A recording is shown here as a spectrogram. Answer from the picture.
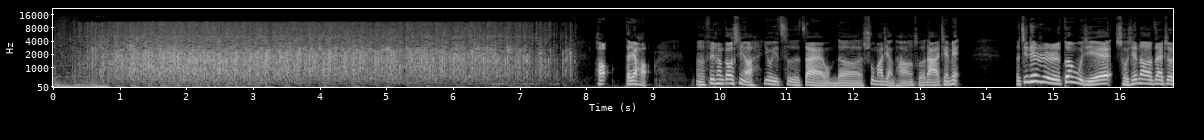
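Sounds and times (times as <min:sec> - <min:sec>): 
crowd applause: 0:00.0 - 0:07.9
speech: 0:08.2 - 0:13.7, 0:14.4 - 0:16.7.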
